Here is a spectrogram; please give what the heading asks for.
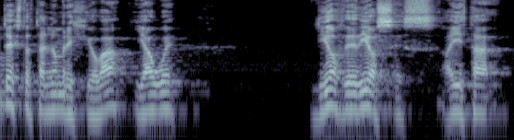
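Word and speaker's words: Yahweh: es traducción del tetragramaton sin las vocales yahwe sería la pronunciación como el nombre se escribió inicialmente sin vocales su pronunciación es incierta hay muchísimos este ensayos discusiones sobre esto Bueno lo que yo he llegado a entender es que la mejor pronunciación en el hebreo sería yahwe la Reina Valera lo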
